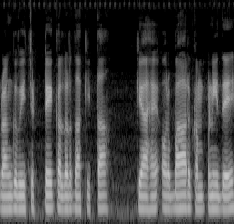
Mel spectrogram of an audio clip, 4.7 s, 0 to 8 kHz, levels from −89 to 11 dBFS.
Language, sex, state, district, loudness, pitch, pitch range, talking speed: Punjabi, male, Punjab, Fazilka, -19 LUFS, 135 Hz, 130-140 Hz, 155 wpm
